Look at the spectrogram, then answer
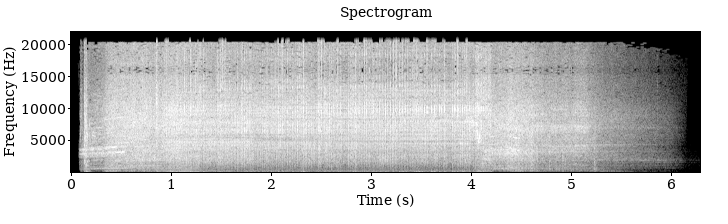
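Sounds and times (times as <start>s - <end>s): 
welder working: 0.1s - 4.2s.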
